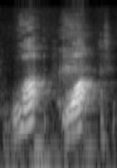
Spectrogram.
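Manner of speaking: imitated outrage, high sharp questions; riled disbelief. Riled rival manager challenging the winker, mock outraged.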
